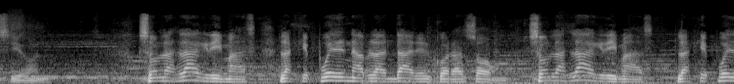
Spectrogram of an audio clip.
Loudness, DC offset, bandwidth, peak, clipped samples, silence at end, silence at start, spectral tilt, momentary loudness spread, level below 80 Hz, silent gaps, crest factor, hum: -21 LUFS; under 0.1%; 13 kHz; -2 dBFS; under 0.1%; 0 s; 0 s; -5.5 dB/octave; 10 LU; -40 dBFS; none; 18 dB; none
